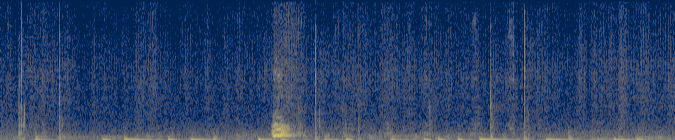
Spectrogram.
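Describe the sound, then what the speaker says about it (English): A dog barks again and again in a quick, uneven series of short woofs, moderately close and fairly loud, with one sharper, higher yelp in the middle and no talking. "Oh, if you hear that, that's my dog."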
